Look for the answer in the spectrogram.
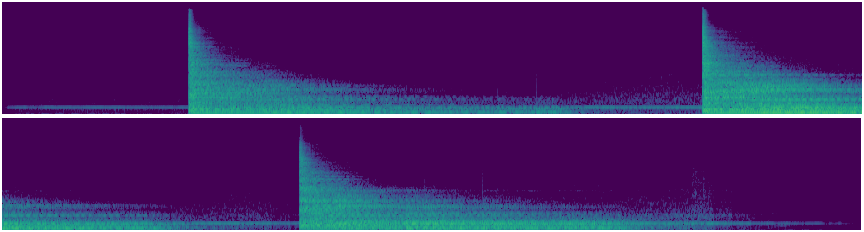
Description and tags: Working on a large stainless steel tank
